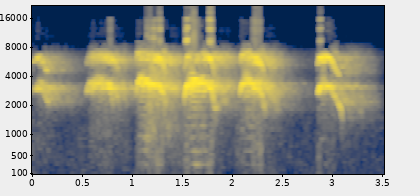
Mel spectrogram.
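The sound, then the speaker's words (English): A series of bark screams: about five loud, shrill calls in quick succession, each starting with a harsh, noisy burst and sliding into a piercing high tone, with no talking. “A series of bark screams, example 21.”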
